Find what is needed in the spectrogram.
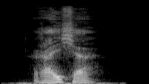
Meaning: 1. comparative degree of reich 2. inflection of reich: strong/mixed nominative masculine singular 3. inflection of reich: strong genitive/dative feminine singular
- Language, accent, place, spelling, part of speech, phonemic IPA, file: German, Germany, Berlin, reicher, adjective, /ˈʁaɪ̯çɐ/, De-reicher.ogg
